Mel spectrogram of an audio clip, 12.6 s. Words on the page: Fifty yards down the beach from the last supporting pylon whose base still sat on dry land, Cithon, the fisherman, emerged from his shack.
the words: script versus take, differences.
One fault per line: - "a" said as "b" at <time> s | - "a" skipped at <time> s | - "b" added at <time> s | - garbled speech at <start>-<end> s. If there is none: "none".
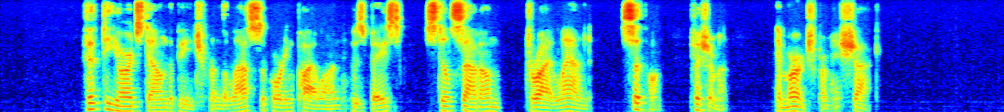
- "the" skipped at 8.3 s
